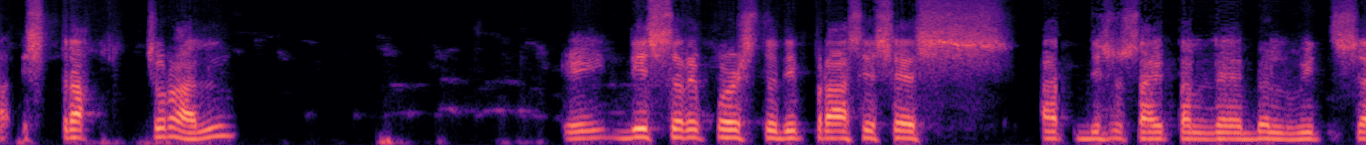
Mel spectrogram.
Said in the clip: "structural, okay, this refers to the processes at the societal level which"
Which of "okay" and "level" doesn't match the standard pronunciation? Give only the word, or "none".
level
